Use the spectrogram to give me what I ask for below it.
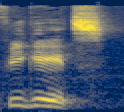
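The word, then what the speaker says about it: Wie geht's: first word is V second word is pronounced Gates like Bill Gates okay put that together V Gates is a no but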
